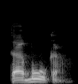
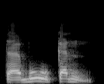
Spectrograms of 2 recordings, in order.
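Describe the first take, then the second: First: The word ends in a plain vowel without n. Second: The word ends in a vowel followed by n. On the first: The name is treated as a feminine proper noun. "Tabuk dibaca dengan mamnu' min as-sarf" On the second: The name is treated as referring to a place. "ada riwayat hadis yang dibacakan dengan Tabukan"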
